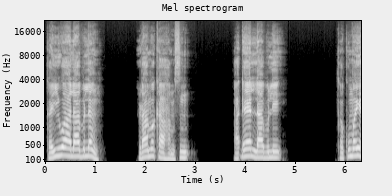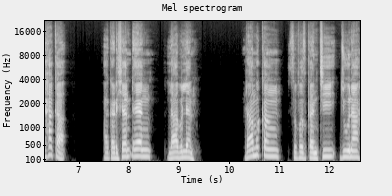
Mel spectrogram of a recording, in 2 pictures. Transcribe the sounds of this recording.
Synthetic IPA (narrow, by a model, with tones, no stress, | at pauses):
ka˨ji˦waː˦laː˦bʊ˦lɐ˦˨ŋ | ɽaː˦mʊ˦ka˨ɦa˨msɪ˦n | ʔa˨ɗɐ˦jɐ˦nlaː˦bʊ˦leː˦ | ka˨kʷʊ˦ma˦ji˦ɦa˦ka˨ | ʔa˨kʼɐ˨ɽʃɛ˦nɗɐ˦jɐ˦n | laː˦bʊ˦lɐ˦˨ŋ | ɽaː˦mʊ˦kɐ˨n | su˨ɸʊ˨s̬kɐ˨nt͡ʃiː˦d͡ʒuː˦naː˦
